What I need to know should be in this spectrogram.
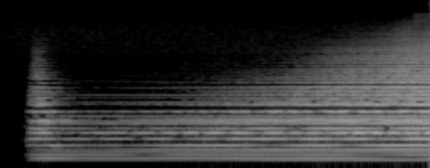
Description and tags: keyboard brass
Just a held chord on the brass setting of the keyboard.
brass, horns, keyboard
